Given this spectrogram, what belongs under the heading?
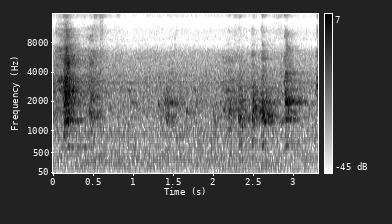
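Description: Chickens at a busy wholesale poultry market cluck and squawk in short irregular calls over a steady crowd murmur, fairly close and moderately loud.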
